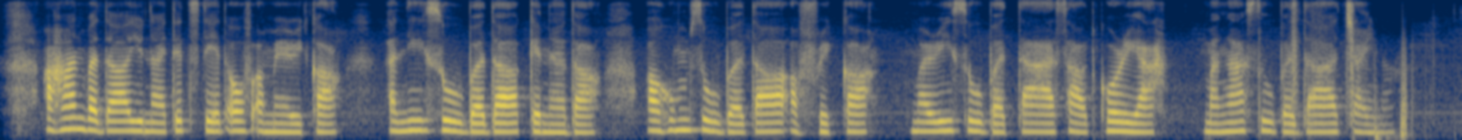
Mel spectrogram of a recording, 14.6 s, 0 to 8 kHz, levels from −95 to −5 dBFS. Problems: background sounds at intervals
